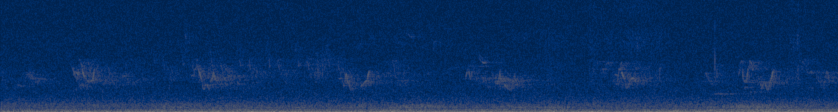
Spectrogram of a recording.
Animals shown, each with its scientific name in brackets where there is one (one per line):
Ovenbird (Seiurus aurocapilla)
Red-eyed Vireo (Vireo olivaceus)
